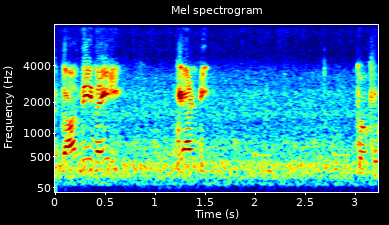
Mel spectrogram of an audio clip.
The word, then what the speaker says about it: Ghandy: अंग्रेजी में वो गांधी नहीं गैंडी लिखते थे, जिसकी स्पेलिंग है GHANDY, गैंडी।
